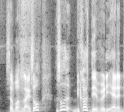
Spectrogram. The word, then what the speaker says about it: Szoboszlai: Is it how I pronounce it? Szoboszlai. Yeah. Szoboszlai.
